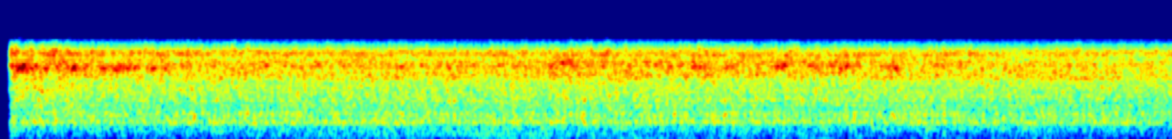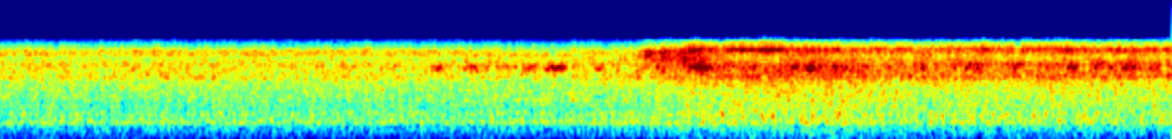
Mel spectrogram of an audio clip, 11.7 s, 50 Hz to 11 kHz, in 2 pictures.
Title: X20XEV Strange Noise Part 3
